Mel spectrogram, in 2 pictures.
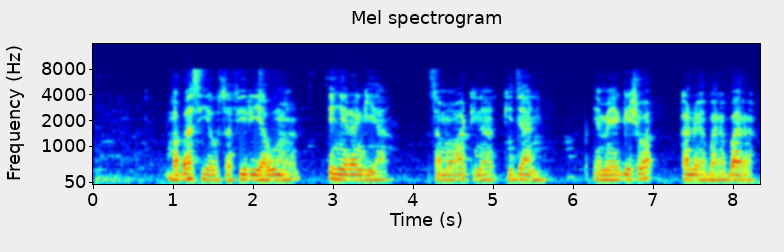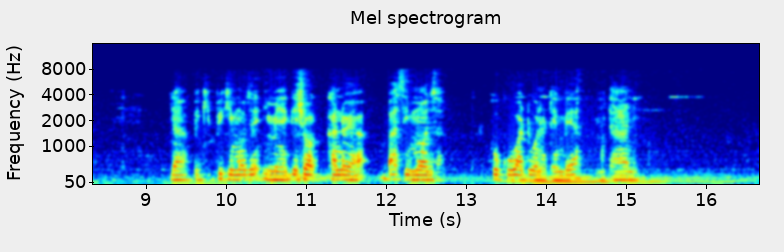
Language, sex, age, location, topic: Swahili, male, 18-24, Nairobi, government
